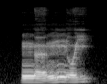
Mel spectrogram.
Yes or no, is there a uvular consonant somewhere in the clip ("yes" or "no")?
no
